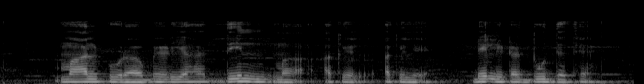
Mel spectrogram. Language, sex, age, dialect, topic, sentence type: Chhattisgarhi, male, 60-100, Central, agriculture, statement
